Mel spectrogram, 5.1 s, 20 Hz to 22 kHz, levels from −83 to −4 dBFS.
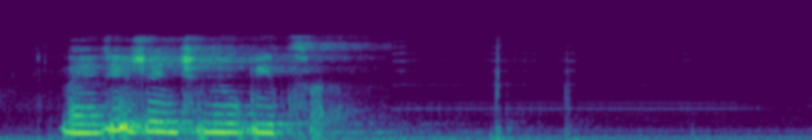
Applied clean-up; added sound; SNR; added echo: neural separator model SepFormer DNS4.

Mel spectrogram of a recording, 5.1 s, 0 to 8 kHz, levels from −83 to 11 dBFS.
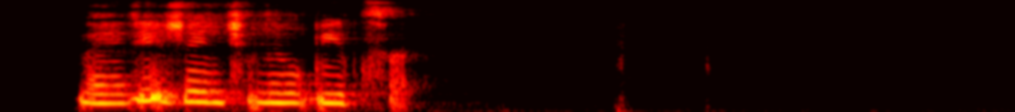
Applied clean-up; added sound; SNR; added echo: neural mask model DeepFilterNet 3.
